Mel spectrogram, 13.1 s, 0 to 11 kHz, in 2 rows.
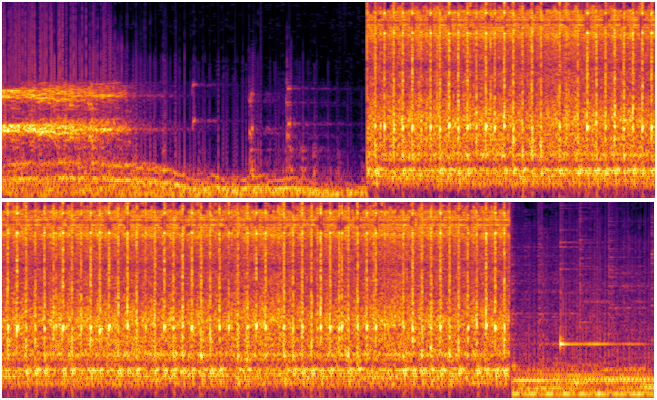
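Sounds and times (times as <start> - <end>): rapid even electronic pulsing: 3.6 - 11.6.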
